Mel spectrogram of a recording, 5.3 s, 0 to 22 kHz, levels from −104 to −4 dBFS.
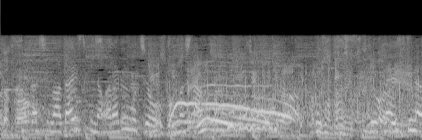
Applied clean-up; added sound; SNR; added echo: none; none; none; none.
